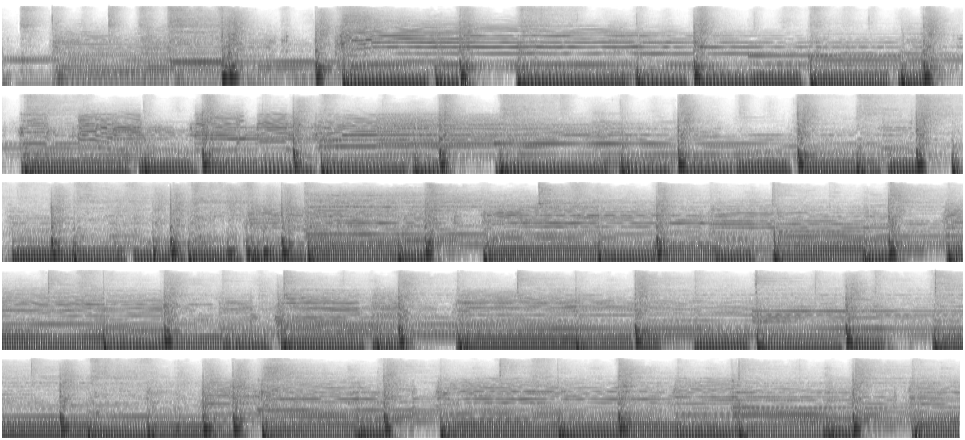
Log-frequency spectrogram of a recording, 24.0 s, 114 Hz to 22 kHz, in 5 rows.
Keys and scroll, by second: 16.8 ctrl+t.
